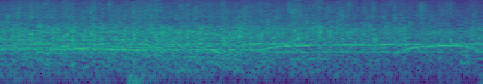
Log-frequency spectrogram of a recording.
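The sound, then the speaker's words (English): A dense, steady wash of crowd applause sound effect played from a hotkey, many hands clapping loudly for a few seconds, with faint cheers and whistles rising over the noise. “Could you give me, like, one of those claps? Give me a clap for game.”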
